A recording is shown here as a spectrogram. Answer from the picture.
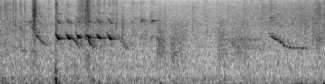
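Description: A bird calling: a quick series of about six short, high, falling chirps about a second in, and another falling call near the end, over steady outdoor hiss.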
